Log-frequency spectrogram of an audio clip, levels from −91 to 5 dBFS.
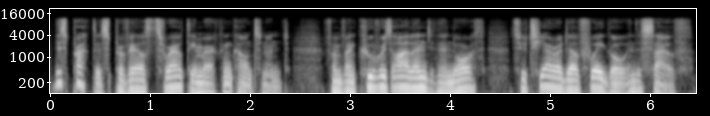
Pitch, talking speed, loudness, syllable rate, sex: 120 Hz, 185 wpm, -16 LUFS, 5.8 syllables/s, male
